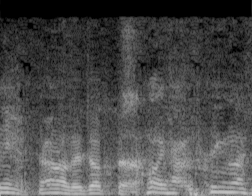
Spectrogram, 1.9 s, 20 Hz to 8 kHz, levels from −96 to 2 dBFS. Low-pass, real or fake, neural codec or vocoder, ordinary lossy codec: none; fake; codec, 16 kHz, 1.1 kbps, Voila-Tokenizer; none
